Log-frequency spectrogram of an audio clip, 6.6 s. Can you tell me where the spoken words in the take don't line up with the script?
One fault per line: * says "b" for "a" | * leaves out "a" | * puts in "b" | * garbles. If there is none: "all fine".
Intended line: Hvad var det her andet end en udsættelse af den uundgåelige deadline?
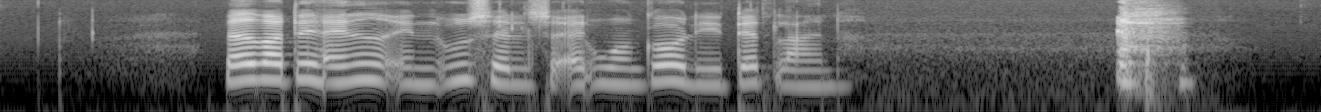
* leaves out "her"
* leaves out "den"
